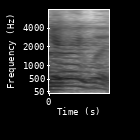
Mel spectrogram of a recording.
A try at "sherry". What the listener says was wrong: Sherry with the S. S and then a Harry.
